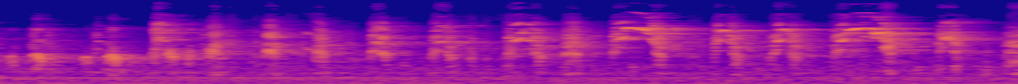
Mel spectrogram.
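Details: Chukar partridge calling in a rapid series of harsh, clucking notes, each burst bright and broad, repeated several times per second with a slightly uneven rhythm.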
